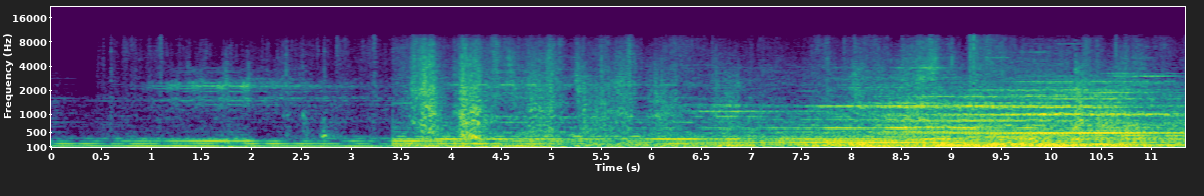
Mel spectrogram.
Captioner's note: plastic cover rappelling sound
